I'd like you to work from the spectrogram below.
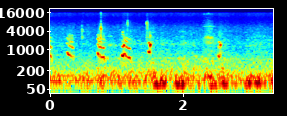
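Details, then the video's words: Grey francolin, known locally as teetar, calling: a quiet, quick series of short downward-sliding notes, closely bunched early and then more spaced out, over a steady low background rumble. "grey francolin voice, teetar bird awaaz"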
